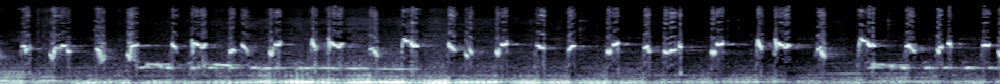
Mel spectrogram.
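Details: Long ropel song of a kebo-type Sooty-headed bulbul, used as a lure recording: a rapid chain of bright chirped whistles, about three per second, over a steady low whistle tone and rumbling low background noise.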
